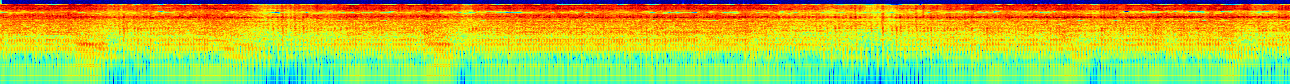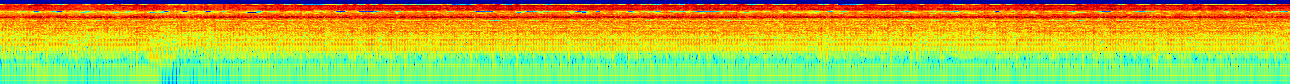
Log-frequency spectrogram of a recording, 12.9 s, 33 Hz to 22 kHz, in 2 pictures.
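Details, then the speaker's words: Troy-Bilt TB32EC two-stroke straight-shaft trimmer, off choke: buzzes high but sags and bogs, stalling as soon as throttle is applied; carburetor needs adjustment. "all right so it's off the choke all the way and as soon as you go to give it gas it is stalling out that's what's going on with it"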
